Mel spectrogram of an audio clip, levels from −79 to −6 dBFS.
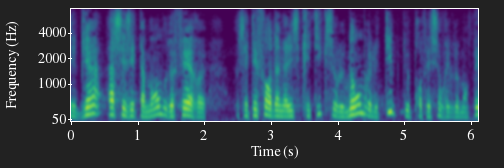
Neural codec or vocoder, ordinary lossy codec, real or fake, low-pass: none; none; real; none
